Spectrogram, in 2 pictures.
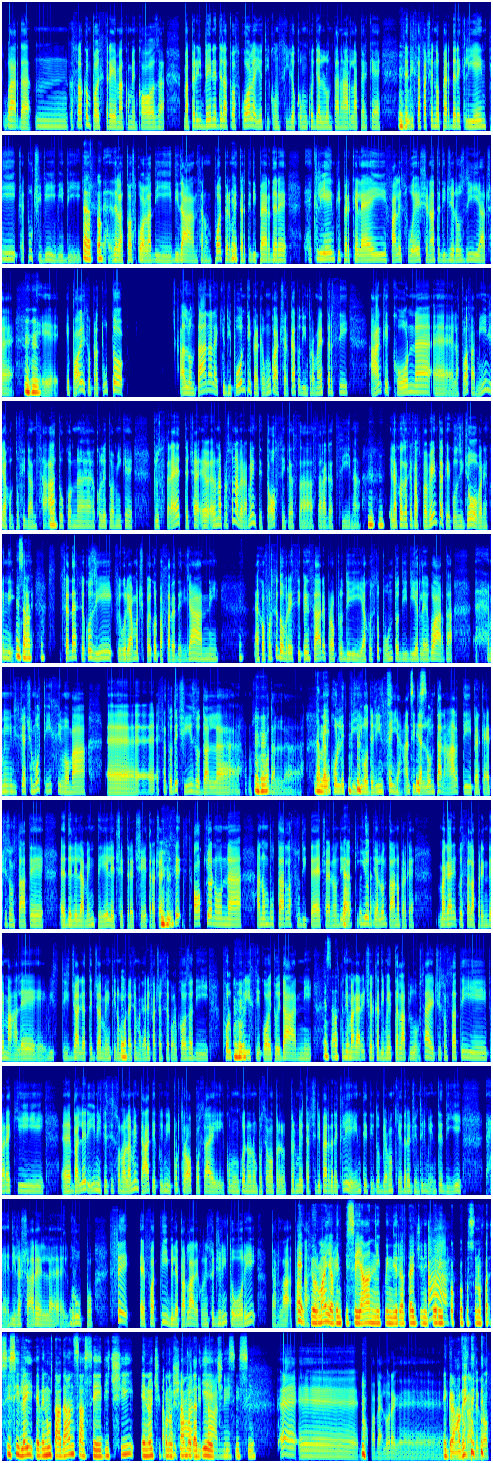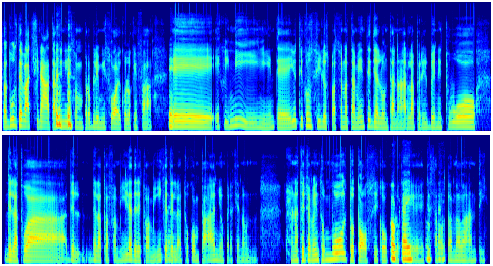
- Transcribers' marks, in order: distorted speech; "cioè" said as "ceh"; "cioè" said as "ceh"; other background noise; "comunque" said as "unque"; "cioè" said as "ceh"; "cioè" said as "ceh"; "proprio" said as "propro"; chuckle; "Cioè" said as "ceh"; "cioè" said as "ceh"; tapping; drawn out: "ehm"; chuckle; drawn out: "ehm"; chuckle; "famiglia" said as "famila"; "Okay" said as "kay"; stressed: "molto"
- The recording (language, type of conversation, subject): Italian, advice, Come posso gestire un’amicizia sbilanciata che mi prosciuga emotivamente?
